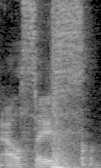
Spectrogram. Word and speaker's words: Alsace: The other variety that I'm gonna make today of Saucisson is, I'm gonna butcher the pronunciation, Alsace.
